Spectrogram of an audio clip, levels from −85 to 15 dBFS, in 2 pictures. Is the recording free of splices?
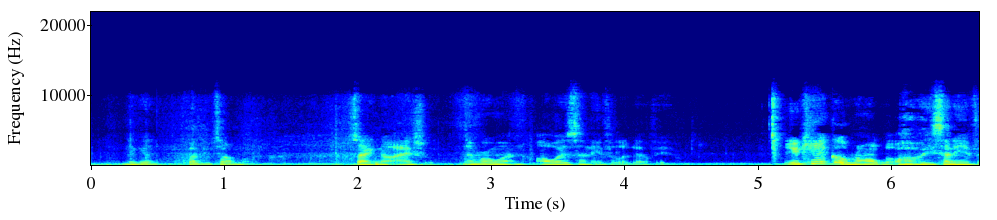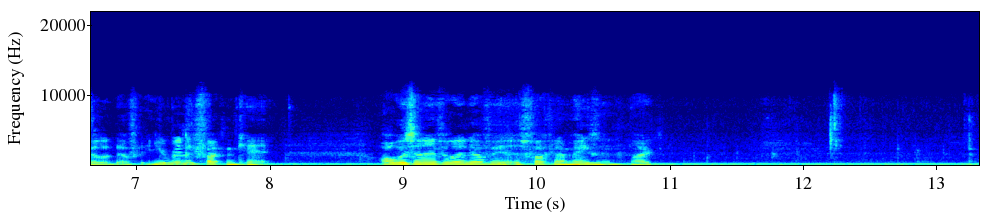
yes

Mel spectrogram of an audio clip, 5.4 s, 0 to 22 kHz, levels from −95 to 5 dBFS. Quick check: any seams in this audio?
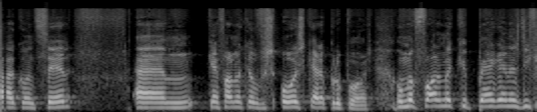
yes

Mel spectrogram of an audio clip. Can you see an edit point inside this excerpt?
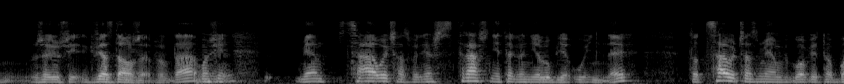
no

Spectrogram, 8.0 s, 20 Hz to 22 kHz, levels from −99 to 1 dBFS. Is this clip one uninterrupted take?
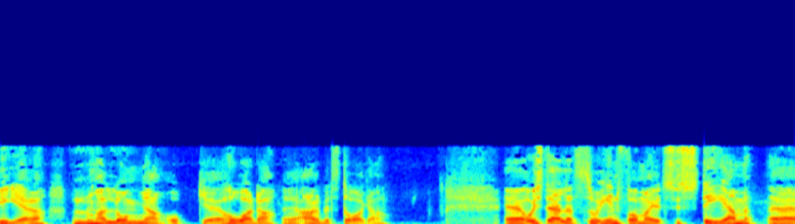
no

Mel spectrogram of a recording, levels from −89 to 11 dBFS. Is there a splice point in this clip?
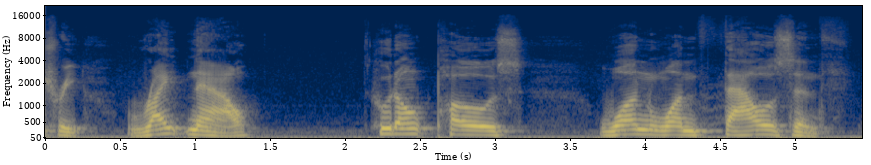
no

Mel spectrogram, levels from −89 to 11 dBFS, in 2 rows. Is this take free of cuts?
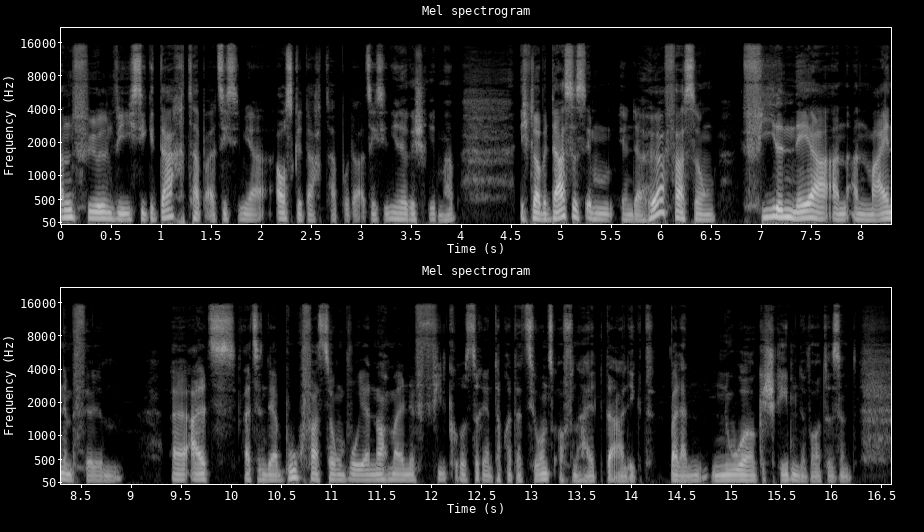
no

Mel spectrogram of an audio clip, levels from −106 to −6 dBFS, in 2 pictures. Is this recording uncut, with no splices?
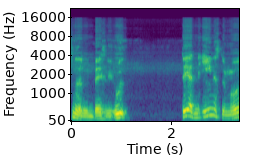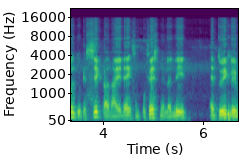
yes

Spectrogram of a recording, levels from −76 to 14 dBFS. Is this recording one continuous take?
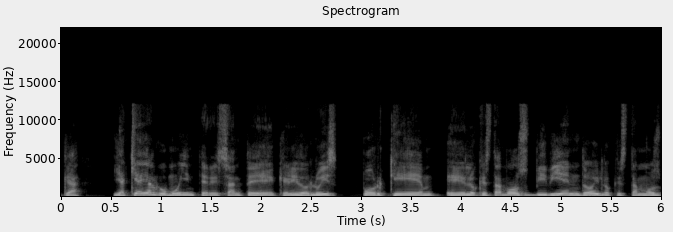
yes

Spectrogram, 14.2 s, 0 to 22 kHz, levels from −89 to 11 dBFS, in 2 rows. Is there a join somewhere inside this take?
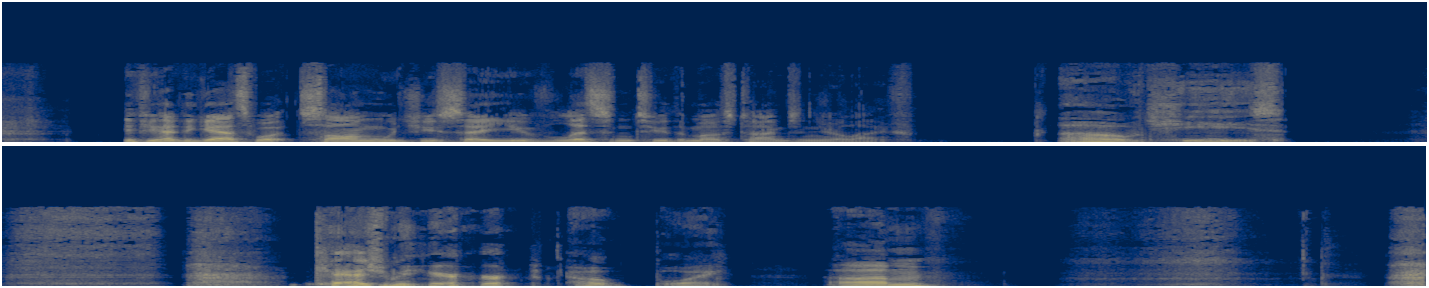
yes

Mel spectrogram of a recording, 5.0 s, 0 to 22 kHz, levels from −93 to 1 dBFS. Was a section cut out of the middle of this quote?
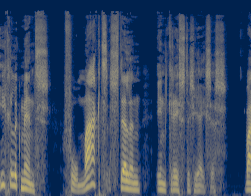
no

